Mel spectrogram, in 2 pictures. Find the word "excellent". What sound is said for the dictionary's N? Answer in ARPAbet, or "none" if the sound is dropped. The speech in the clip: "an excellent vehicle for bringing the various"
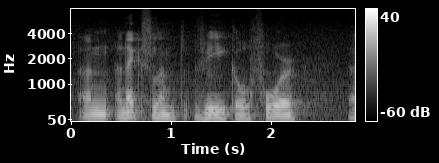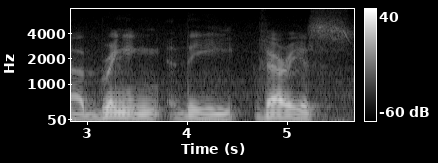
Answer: N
